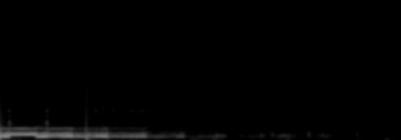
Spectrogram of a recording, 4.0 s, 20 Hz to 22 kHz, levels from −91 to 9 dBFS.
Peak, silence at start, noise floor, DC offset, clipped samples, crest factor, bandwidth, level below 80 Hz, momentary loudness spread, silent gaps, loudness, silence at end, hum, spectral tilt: -26 dBFS; 0 s; -87 dBFS; under 0.1%; under 0.1%; 18 dB; 5 kHz; -88 dBFS; 18 LU; none; -40 LUFS; 2.2 s; none; -1.5 dB/octave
